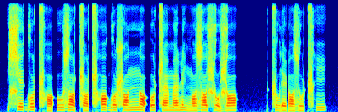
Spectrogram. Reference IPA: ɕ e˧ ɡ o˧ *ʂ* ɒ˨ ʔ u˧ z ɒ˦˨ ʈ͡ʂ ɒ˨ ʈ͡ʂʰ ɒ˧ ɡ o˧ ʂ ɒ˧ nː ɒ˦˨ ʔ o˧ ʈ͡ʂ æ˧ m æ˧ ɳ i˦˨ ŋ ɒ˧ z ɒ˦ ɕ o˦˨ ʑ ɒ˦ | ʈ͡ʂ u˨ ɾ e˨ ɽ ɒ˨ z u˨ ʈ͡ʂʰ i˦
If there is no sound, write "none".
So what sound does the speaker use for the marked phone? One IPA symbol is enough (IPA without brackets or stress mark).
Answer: ʈ͡ʂʰ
